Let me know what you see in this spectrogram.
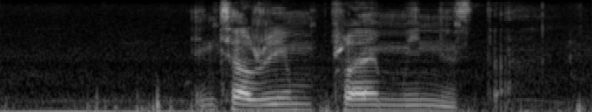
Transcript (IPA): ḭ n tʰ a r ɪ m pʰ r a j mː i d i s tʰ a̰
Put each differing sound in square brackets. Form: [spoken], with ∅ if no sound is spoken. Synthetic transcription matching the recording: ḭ n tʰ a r [i] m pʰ r a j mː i [n] i s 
